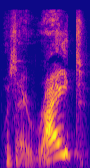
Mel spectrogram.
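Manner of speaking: John the Baptist in prison, doubting; doubting prisoner. Retold or imitated. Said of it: "he's like".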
